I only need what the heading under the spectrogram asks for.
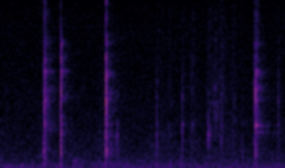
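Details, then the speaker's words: Old USA-made Craftsman half-inch ratchet, turned by hand before cleaning: sparse sharp clicks at uneven spacing instead of steady chatter, not ratcheting all the time; owner suspects old dried grease, not gear damage, later fixed by cleaning and lubricating. "it's not even a ratcheting all the time so I'm really hopeful that it's just something skunked up in there"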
